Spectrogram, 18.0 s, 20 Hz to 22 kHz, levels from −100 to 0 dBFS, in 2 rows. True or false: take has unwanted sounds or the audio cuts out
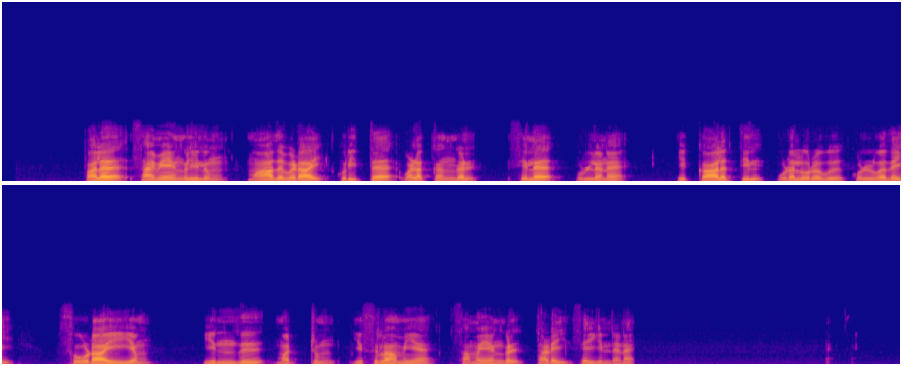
false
